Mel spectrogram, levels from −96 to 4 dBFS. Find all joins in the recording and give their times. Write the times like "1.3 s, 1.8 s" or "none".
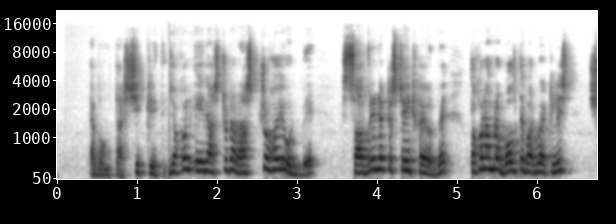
1.4 s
